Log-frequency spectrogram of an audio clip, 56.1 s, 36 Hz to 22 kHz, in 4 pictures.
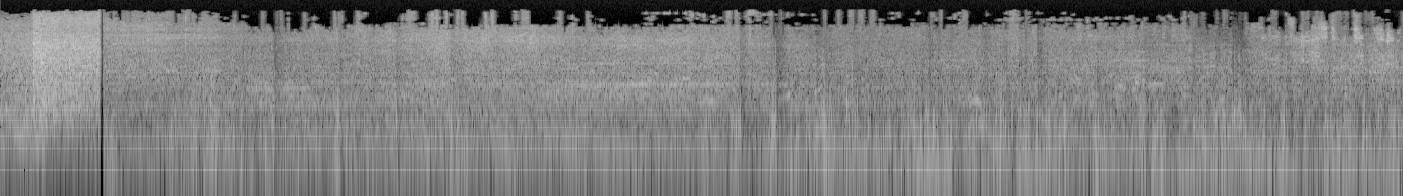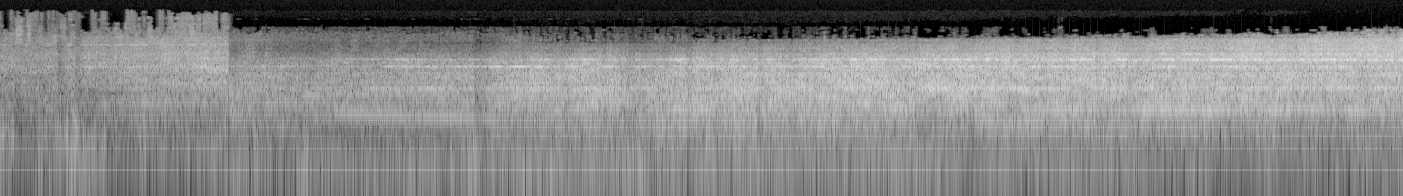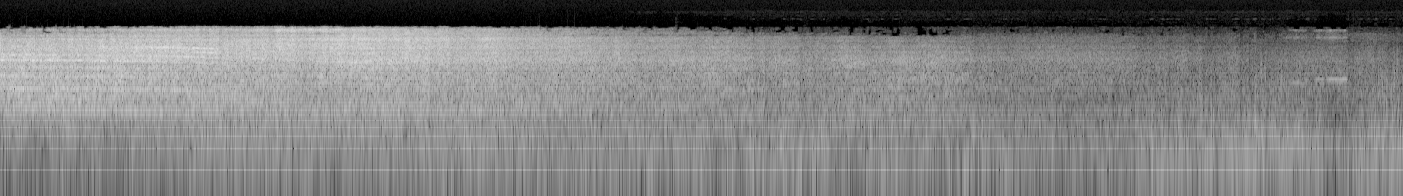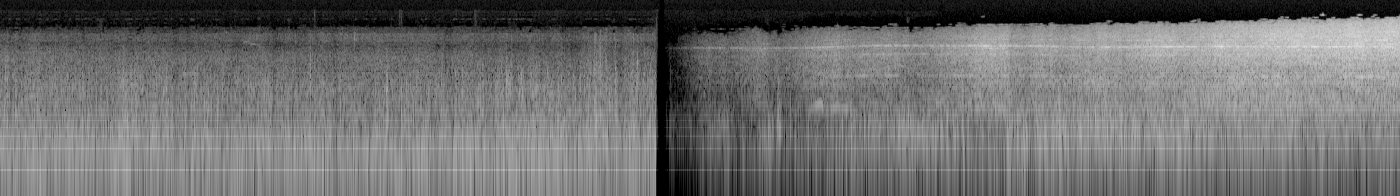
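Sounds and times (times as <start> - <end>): jet engine whine: 0.0 - 56.0
low rumble: 0.0 - 56.0.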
